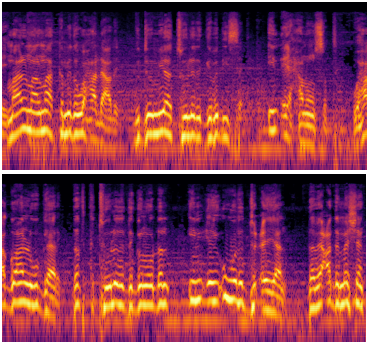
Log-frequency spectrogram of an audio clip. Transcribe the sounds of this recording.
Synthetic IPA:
maːlɪnmaːlmɐɦɐkʰɐmɪðɐwɑħɑːɖɑ̰ʕðɛ̰jɡʊd̪ɔːmɪjɐɦɐt̪ʰuːlɐðɐɡɐβɐɖiːsɐ | ʔɪnɛjħɑnuːnsɐt̪ʰɐ̥jwʔɑ̰ħɑːɡɔʔaːnlɐɣʊɡaːɾɛ̰jd̪ɐd̪kʰɐ̥t̪ʰuːlɐðɐd̪ɛɡɐnɔːɖɐn | ɪnɛjʔʊwɐðɐd̪ʊʕɛːjaːn | d̪̥ɐβɛːʕɑd̪ɐmɛːʃaː

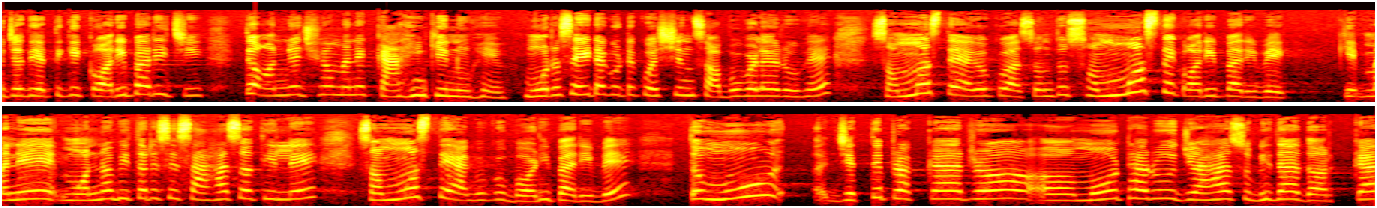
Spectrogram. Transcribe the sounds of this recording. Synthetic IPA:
d͡ʒɔd̪iet̪ik̬ikɔɾipaɾit͡ʃʰit̪eɔnjɔd͡ʒʱiɦɔmanekaɦĩkinuɦẽmoɾɔseiʈakoʈekwest͡ʃɔnsabubeɭeɾuɦesɔmːɔst̪eaɡukuasɔnt̪usɔmːɔst̪ekɔɾipaɾibe | kmanemɔnɔbʱit̪ɔɾesesaɦasɔt̪ʰilesɔmːɔst̪eaɡukubɔɽ̤ipaɾibe | t̪omũ | d͡ʒet̪epɾɔkaɾɔmoʈʰaɾud͡ʒaɦasubʱid̪ʱad̪ɔɾka

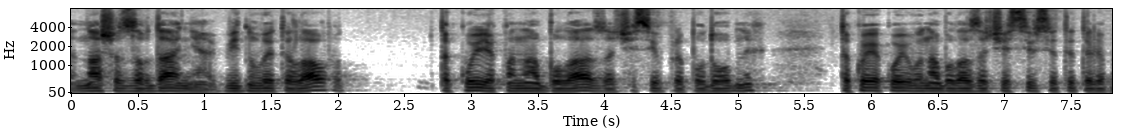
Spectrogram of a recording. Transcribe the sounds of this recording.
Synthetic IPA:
nɑʃɛzɐwd̪ɑnʲːɐʋʲid̪nɔʋɪt̪ɪlˠɑwɾʊ | t̪ɐkɔjʊjɐkʋɔnɑbʊlˠɑzɐt͡ʃɐsʲiwpɾɪpɔd̪ɔbnɪx | t̪ɐkɔjʊjɐkɔjʊʋɔnɑbʊlˠɑzɐt͡ʃɐsʲiwsʲʋʲɐt̪ɪt̪elʲɐ

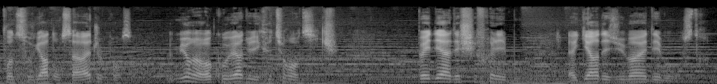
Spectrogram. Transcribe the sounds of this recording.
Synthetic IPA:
pwɛ̃d̪əsovɡaʁd̪ɔ̃saʁɛt̪ʒəpɑ̃s | lə̰myʁɛʁəkuvɛʁd̪ynekχit̪yʁɑ̃t̪ʰi̥k | pɛd̪ead̪eʃifχelemulʔaɡʲɛʁd̪ezymɛ̃ed̪emɔ̃st̪χ

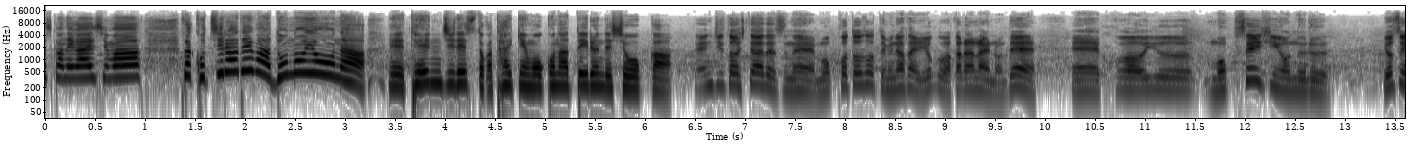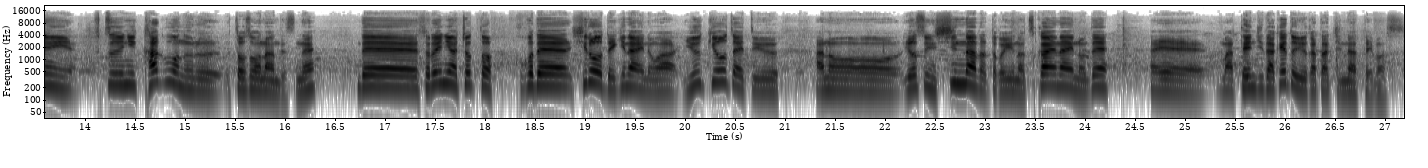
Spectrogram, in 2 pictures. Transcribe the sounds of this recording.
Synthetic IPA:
ɕi̥kɯone̞ɡaiɕimasɨ̥saːko̞t͡ɕiɾad̪e̞βad̪o̞no̞jo̞ːnaeːt̪ẽ̞ɲ̟d͡ʑid̪e̞sɨ̥t̪o̞kat̪aikẽ̞ɰ̃oːko̞nat̪ːe̞iɾɯ̟̃nd̪e̞ɕo̞ːka | t̪ẽ̞ɲ̟d͡ʑit̪o̞ɕi̥t̪e̞β̞ad̪e̞sɨne̞mo̞kɯo̞t̪o̞ːso̞ːt̪ːe̞mʲinasãɰ̃jo̞kɯ̟β̞akaɾanaino̞d̪e̞ː | kojɯːmo̞kɯ̟̥se̞ːɕĩɰ̃o̞nɯ̟ɾɯ̟ | jo̞ːsɨɲiɸɯ̟̥t͡sɨːɲ̟ikaɡɯ̟o̞nɯ̟ɾɯ̟t̪o̞ːs̬o̞ːnãnd̪e̞sɨne̞ | d̪e̞so̞ɾe̞ɲ̟iβat͡ɕo̞t̪ːo̞ | ko̞ko̞d̪e̞ɕiɾo̞ːd̪e̞k̬ʲinaino̞β̞ajɯːkʲo̞ːzait̪o̞jɯ̟ː | ano̞jo̞ːsɨɲ̟iɕĩnːaːd̪at̪o̞kajɯnoat͡sɨ̥kae̞naino̞d̪e̞ | emat̪ẽ̞ɲ̟d͡ʑid̪ake̞t̪o̞jɯ̟ːkat̪at͡ɕiɲ̟inat̪ːe̞ima̰sɨ̥

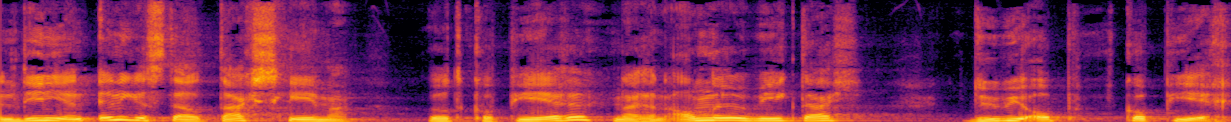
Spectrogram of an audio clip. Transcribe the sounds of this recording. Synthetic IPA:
ɪndiːnjəənɪnɣəstɛlˠt̚dɑxsxeːmaː | ʋɪlˠtkopijeːrənaːrənʔɑ̰ndərəʋeːɡdɑx | dywjəʔɔp | kopieːr

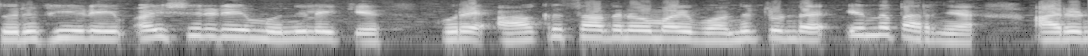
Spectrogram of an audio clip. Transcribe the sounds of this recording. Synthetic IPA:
suɾɐbʱijuɽe̞jumɐjɕwɐɾiɽejumːunːile̞ːkʲːɨ | kureʔaːkrɐsaːd̪ʱɐnɐʋumaːjiʋɐnːiʈːuɳɖɨe̞nːɨpɐrɐɲːɨlɐɾuɳ

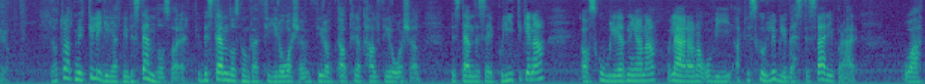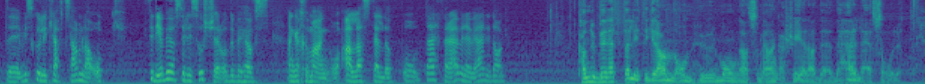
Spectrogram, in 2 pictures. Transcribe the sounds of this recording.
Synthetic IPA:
jɑːɡt̪ʰɾuːɾat̪mʏkːəlɪɡːəɾɪat̪vɪbɛst̪ɛmd̪əɔsfœ̰ɖɛ̰vɪbɛst̪ɛmd̪əɔsfœɵnŋːɪəfæːɾfyːɾaoːʂɛnfyːɾaɛt̪ʰɾeːɔt̪halft̪fyːɾaoːʂɛ̰nː | bɛst̪ɛmd̪əsɛjpʰʊliːt̪ɪkəɳa | ʔaskuːleːd̪nɪŋaɳalæːɾaɳaʔɔvɪa̰t̪vɪskɵlːəbliːbɛst̪ɪsvæɾjəpʰɔd̪ɛhæ̰ːɾ | ʔɔat̪vɪskɵlːəkʰɾaft̪samlaʔɔk | fœɖɛbɛhøːvsd̪ɛɾɛsɵʂːəɾɔd̪ɛbɛɦøːvs | aŋɡaɧəmaŋːɔ̰ʔa̰lːast̪ɛld̪aɵpːɔd̪æɾfœɾæɾvɪɖɛvɪæɾɪd̪ɑːɡ | kʰand̪ɵbɛɾɛt̪ːaliːt̪əɡɾanːɔmɦɵɾmɔŋːasɔmæ̰ɾaŋɡaɧḛːɾa̰d̪ə̰d̪ɛɦæːɭɛ̰ːso̰ːɾə̰t̪

